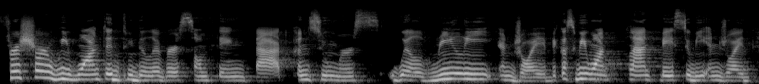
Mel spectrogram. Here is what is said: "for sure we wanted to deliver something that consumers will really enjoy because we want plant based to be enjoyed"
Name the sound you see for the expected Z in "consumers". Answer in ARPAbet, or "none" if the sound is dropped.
S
